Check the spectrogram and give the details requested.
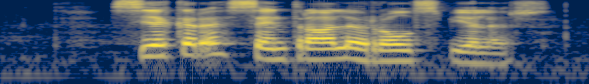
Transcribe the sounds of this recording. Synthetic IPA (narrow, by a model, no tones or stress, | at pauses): siəkəɾəsɛntrɑːlərɔlˠspiələrs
